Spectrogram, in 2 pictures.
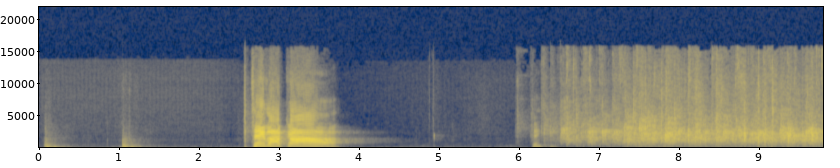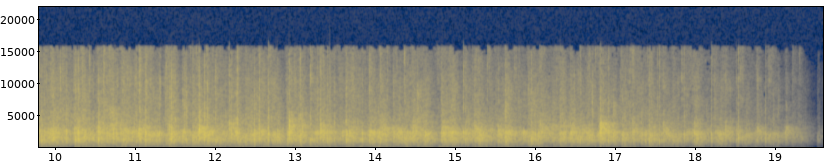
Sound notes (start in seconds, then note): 1.0 feet stomping; 2.7 shouting in Maori; 7.3 audience clapping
